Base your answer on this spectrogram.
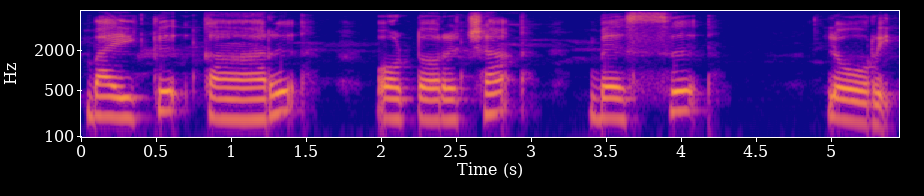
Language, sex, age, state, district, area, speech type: Malayalam, female, 45-60, Kerala, Wayanad, rural, spontaneous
